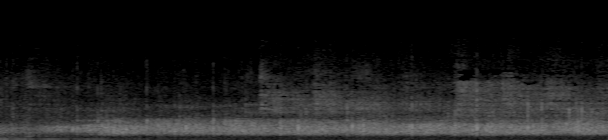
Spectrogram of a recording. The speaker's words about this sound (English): As you are clapping for them, heaven will clap for you.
